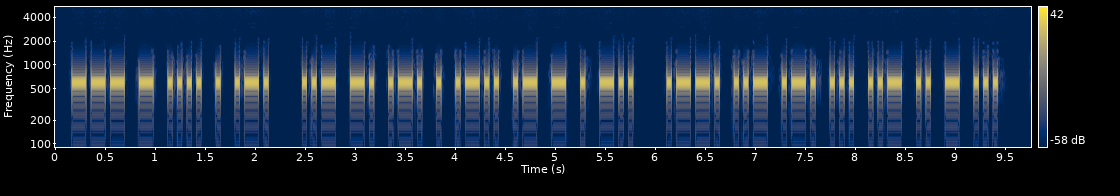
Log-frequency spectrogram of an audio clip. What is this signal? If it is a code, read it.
Morse code, heard as a keyed tone, about 25 wpm, 600 Hz. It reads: OTHER UNRELATED PURSUITS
